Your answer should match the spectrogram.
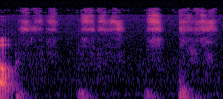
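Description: A pen writing a word by hand on a board: a few short, faint scratching strokes.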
